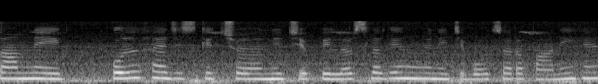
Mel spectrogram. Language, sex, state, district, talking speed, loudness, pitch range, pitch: Hindi, female, Uttar Pradesh, Jalaun, 140 wpm, -16 LUFS, 245-270 Hz, 255 Hz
